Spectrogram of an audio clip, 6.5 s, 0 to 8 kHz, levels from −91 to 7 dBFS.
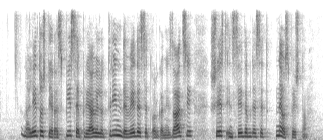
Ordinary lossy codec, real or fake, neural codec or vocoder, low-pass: none; real; none; 7.2 kHz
